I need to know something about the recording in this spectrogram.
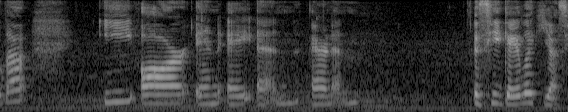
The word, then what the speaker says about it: Ernan: His name is Ernan. It means it means iron in Gaelic, because he's made of iron. He's my little iron survivor baby. How do you spell that? E-R-N-A-N.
